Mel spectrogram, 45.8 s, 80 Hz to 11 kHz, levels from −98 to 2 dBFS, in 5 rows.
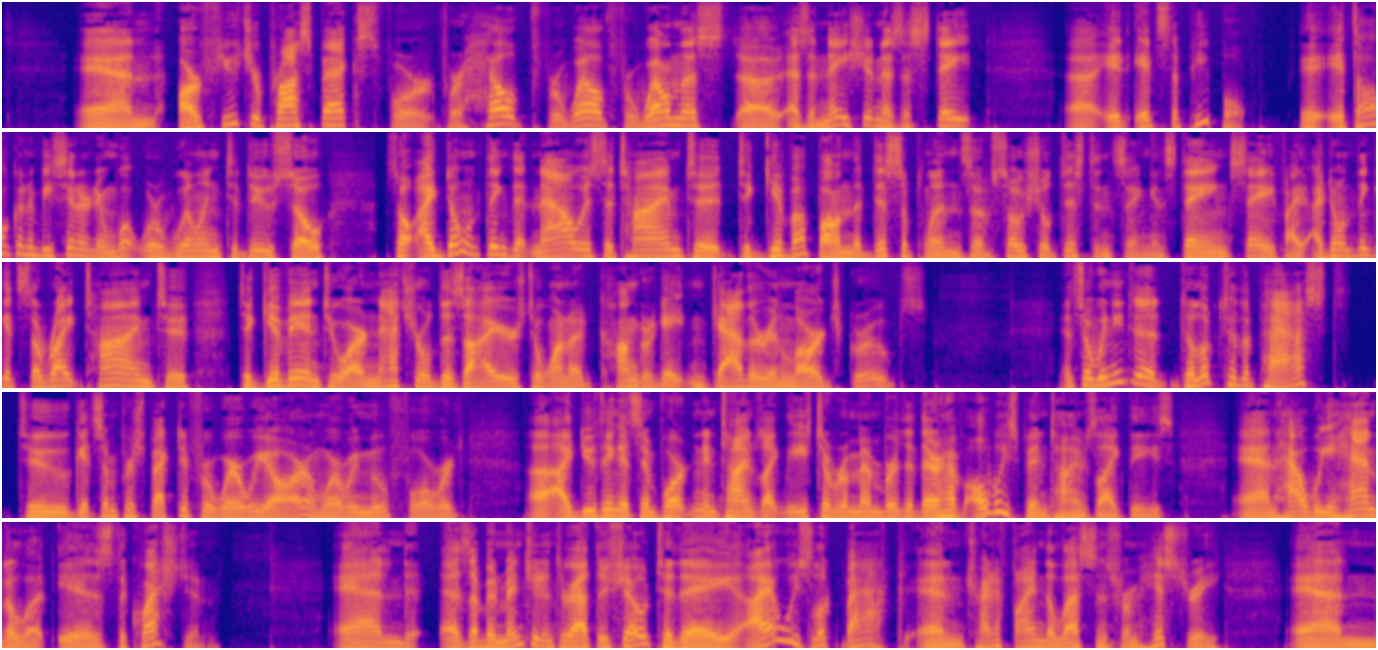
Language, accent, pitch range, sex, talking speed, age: English, American, 105-150 Hz, male, 205 wpm, 40-59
